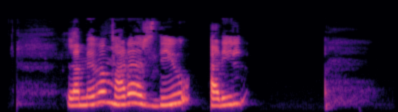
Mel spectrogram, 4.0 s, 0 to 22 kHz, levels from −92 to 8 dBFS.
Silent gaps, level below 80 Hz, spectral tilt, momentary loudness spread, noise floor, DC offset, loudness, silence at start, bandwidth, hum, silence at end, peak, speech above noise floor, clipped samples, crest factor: none; -80 dBFS; -3.5 dB/octave; 7 LU; -80 dBFS; under 0.1%; -18 LUFS; 0.65 s; 11 kHz; none; 0.7 s; -2 dBFS; 62 dB; under 0.1%; 18 dB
